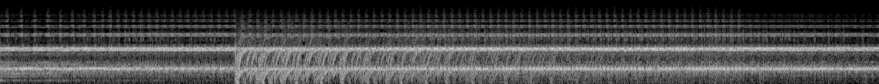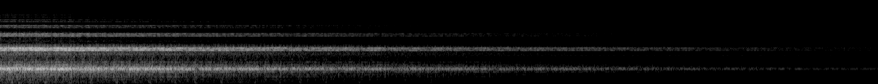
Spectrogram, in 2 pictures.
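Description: Ciat-Lonbarde Tetrax analog synthesizer through a Chase Bliss Mood Mk II looper/effects pedal: steady high electronic tones, joined about two seconds in by a dense rapid clicking, grainy texture, then the whole sound fades out over the last several seconds.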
